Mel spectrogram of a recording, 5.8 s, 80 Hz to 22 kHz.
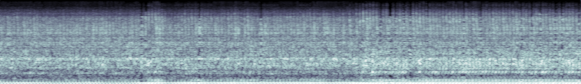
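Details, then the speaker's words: Husky generator that sat 5 years with bad fuel, first run after carburetor cleaning with carb and airbox refitted, still awaiting air filter, spring and tank grommet: runs well, but the pitch drifts up and down every few seconds at no load, mild governor hunting typical of these. "Okay, good. It runs really well. It does have a slight surge at no load, which is pretty typical with these, so I'm not going to worry too much about that."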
